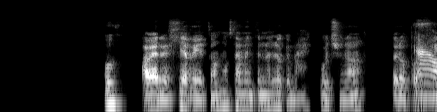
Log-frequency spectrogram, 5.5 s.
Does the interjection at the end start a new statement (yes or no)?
no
